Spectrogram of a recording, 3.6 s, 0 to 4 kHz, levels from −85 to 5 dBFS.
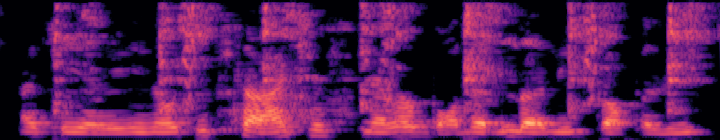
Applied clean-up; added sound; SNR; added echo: classical method Wiener filter.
